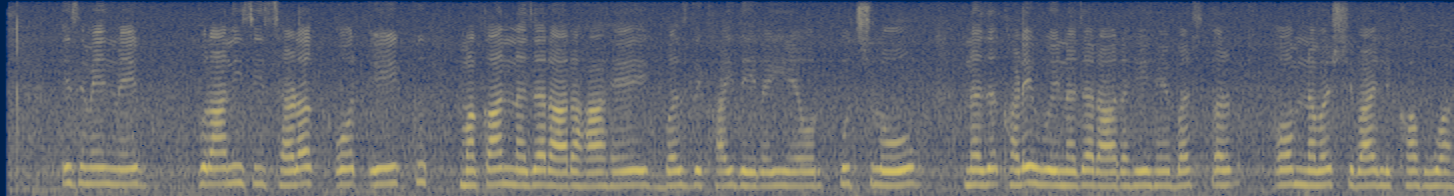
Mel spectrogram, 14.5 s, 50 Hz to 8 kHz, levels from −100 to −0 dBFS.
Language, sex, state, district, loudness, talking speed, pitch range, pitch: Hindi, female, Chhattisgarh, Raigarh, -27 LUFS, 155 wpm, 215-230 Hz, 220 Hz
